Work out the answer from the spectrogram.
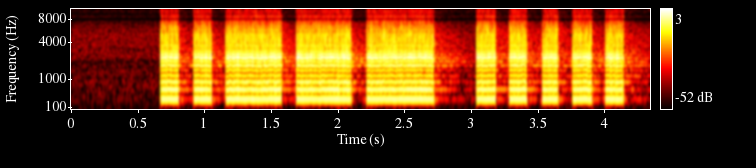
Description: Morse code, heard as a buzzer, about 10 wpm. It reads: 25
